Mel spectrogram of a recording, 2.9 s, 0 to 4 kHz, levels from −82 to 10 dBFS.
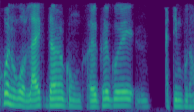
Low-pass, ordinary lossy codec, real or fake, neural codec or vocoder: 3.6 kHz; MP3, 32 kbps; fake; codec, 16 kHz in and 24 kHz out, 0.4 kbps, LongCat-Audio-Codec, two codebook decoder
